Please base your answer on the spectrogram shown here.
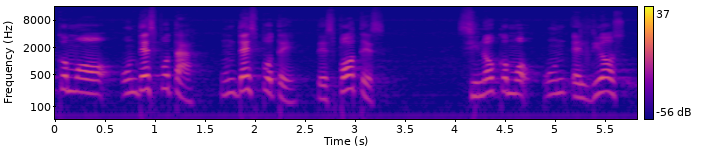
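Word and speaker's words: δεσπότης: del griego significa eh No es déspotas es despotes Eso significa en griego despotes ahí tiene el acento en la o despotes que significa dueño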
